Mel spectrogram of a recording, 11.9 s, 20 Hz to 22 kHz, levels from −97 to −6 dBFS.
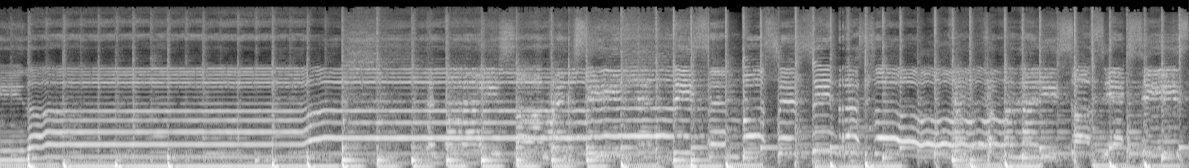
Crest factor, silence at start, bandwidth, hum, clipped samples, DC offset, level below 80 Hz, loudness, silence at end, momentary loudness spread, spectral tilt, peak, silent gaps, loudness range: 16 dB; 0 s; 18 kHz; none; under 0.1%; under 0.1%; -24 dBFS; -17 LUFS; 0 s; 3 LU; -4.5 dB/octave; -2 dBFS; none; 2 LU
